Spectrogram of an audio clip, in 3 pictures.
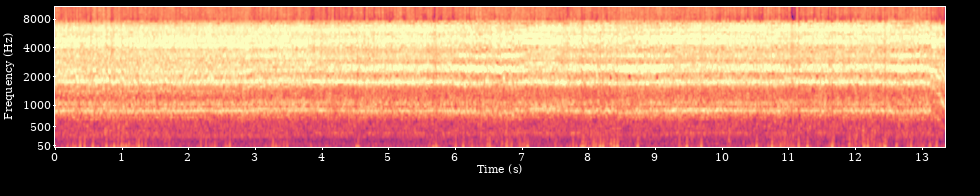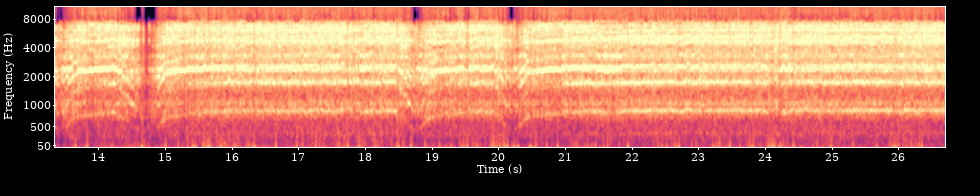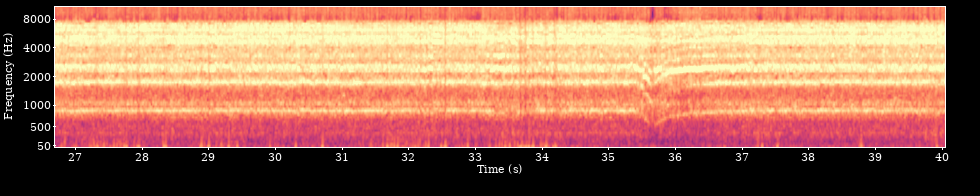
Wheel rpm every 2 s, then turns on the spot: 210, 220, 230, 220, 220, 230, 180, 130, 230, 180, 190, 230, 230, 230, 240, 230, 230, 210, 220, 230.
none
